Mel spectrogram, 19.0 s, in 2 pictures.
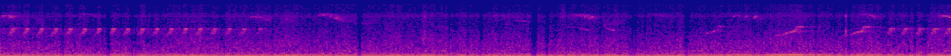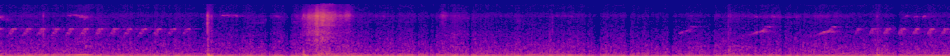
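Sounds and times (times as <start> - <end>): rapid bird trill: 0.0 - 3.6, 7.0 - 12.2, 16.2 - 19.0
songbird chirps: 0.0 - 19.0
short rustle: 12.3 - 14.4.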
